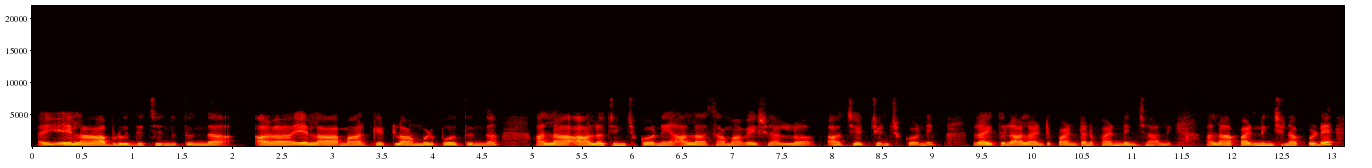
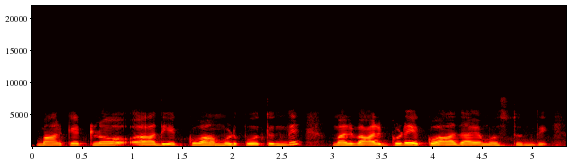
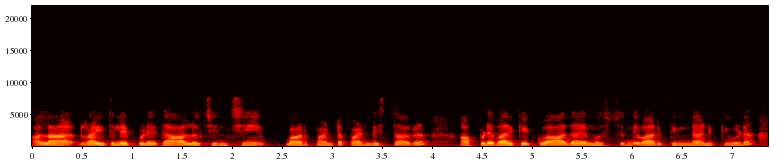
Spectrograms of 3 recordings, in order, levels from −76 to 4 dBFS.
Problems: low volume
